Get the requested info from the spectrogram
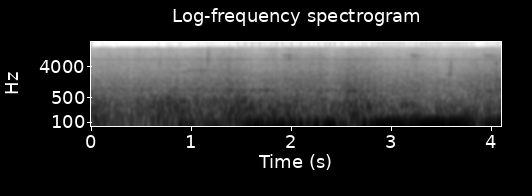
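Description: A loud, low rumble that swells about a second and a half in and holds.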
